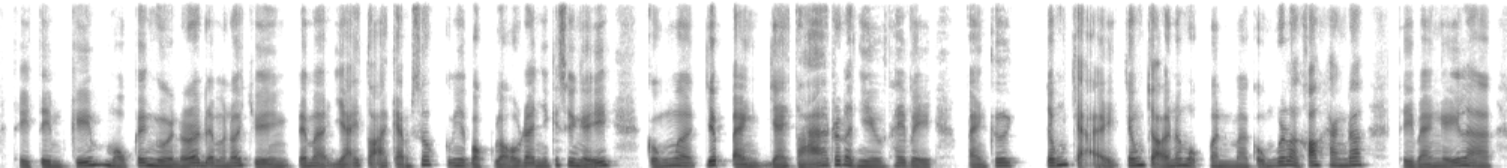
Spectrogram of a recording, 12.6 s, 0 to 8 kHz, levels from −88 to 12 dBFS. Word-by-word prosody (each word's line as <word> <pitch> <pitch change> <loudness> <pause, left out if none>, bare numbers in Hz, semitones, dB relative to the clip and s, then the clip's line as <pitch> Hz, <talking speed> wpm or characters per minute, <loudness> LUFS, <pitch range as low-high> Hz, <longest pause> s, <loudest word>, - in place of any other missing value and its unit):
thì 120 - 0
tìm 115 -2 -1
kiếm 150 +10 +2
một 110 -8 0
cái 150 - +2
người 130 -6 +4
nào 110 +2 +2
đó 135 - +5
để 140 - +1
mà 125 -2 -2
nói 135 +5 +1
chuyện, 115 -5 -1
để 120 - +2
mà 135 -2 0
giải 110 +5 0
tỏa 130 - -1
cảm 110 -3 -2
xúc 190 +7 -1
cũng 135 - -4
như 145 - +2
bộc 110 0 -2
lộ 115 +1 +1
ra 130 0 +2
những 125 -1 -2
cái - - -4
suy 160 -3 +1
nghĩ 140 +7 +3 0.3
cũng, 130 +7 -1
à, 145 -3 +2
giúp 180 +1 +6
bạn 110 +4 +2
giải 115 0 +2
tỏa 105 +9 +2
rất 195 +4 +1
là 175 - +4
nhiều 120 -4 -1
thay 135 -1 -1
vì 110 -5 -2 0.3
bạn 100 +1 -2
cứ 150 +6 0 0.3
chống 165 +5 +4
chạy - - -2
chống 160 +3 +3
chọi 115 -8 +2
nó 150 - +1
một 155 -1 -1
mình 115 -3 -2
mà 110 -2 -3
cũng 130 +5 -4
rất 170 - +3
là 170 - +3
khó 160 +4 +5
khăn 155 -3 -2
đó. 180 +2 +2 0.3
Thì 120 - 0
bạn 110 +1 -1
nghĩ 120 +4 +1
là 125 -8 0
125 Hz, 275 wpm, -23 LUFS, 115-150 Hz, 0.3 s, giúp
